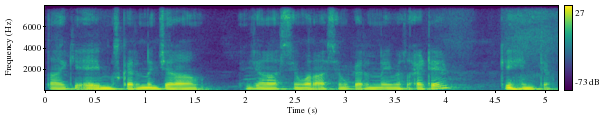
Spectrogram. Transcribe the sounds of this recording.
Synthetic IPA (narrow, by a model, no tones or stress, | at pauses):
t̪aːkḭʔḛmɐskɐɾʲinɐd͡ʒɐɾa | d͡ʒɐɾaːsimɐɾa̰ːsimkɐɾinːɐmɐsɐʈe | kiɦinʲt̪ʲi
